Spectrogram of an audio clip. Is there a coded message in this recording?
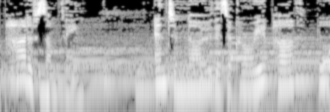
No.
